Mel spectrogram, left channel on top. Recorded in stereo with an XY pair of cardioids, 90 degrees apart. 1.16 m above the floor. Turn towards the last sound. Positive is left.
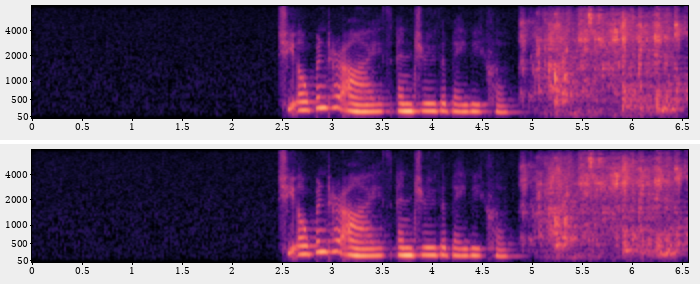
turn(degrees=55)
